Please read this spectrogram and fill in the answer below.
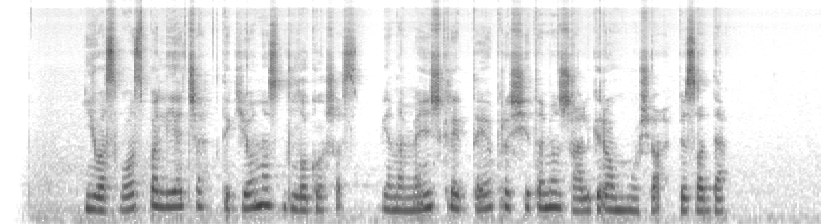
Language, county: Lithuanian, Marijampolė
